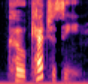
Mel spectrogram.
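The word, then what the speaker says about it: colchicine: they use high dose NSAIDs but they use cocatchazine cocatchazine and I'll spell that for you it's c-o-l-c-h-i -c-i-n-e it's an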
